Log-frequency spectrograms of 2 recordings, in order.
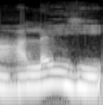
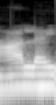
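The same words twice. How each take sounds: First: Said in the usual way. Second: "আলাই" with its last vowel stretched on a level note; elongated waqf. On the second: Shown as a demonstration. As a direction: hold the final "ai" of "আলাই" very long. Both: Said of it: "ওয়াকফ করলে".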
